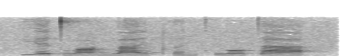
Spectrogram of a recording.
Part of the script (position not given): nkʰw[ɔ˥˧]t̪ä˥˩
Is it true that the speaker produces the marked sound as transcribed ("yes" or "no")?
yes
